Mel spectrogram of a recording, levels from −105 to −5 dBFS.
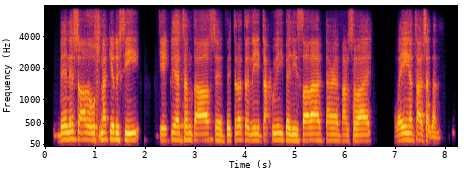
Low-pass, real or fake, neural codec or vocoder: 7.2 kHz; fake; codec, 16 kHz, 0.5 kbps, X-Codec, HuBERT features, trained on balanced general audio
